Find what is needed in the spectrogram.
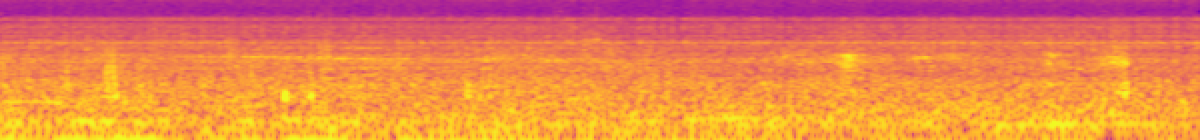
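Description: Faint, steady low background rumble with no clear single source, broken by a few faint, brief high chirps about four and five seconds in.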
